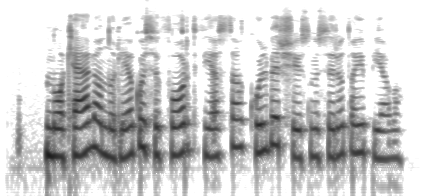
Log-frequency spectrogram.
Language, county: Lithuanian, Telšiai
